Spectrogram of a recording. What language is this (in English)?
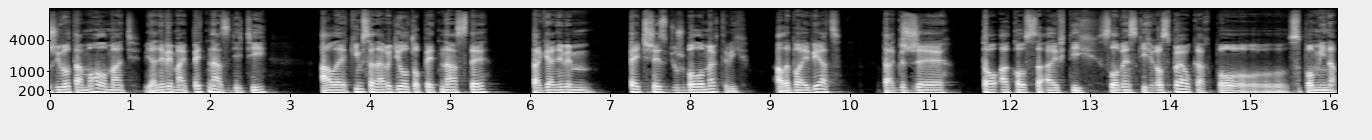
Slovak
